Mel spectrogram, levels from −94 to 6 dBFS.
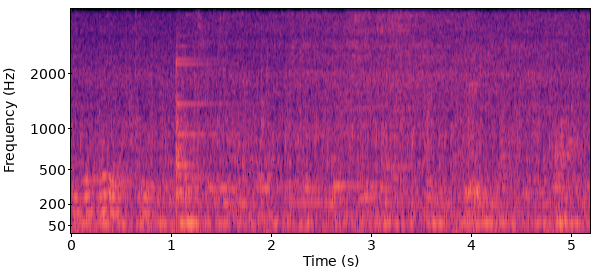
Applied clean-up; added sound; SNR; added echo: none; Frying (food) / Dishes, pots, and pans; -3 dB; reverberation time 0.7 s.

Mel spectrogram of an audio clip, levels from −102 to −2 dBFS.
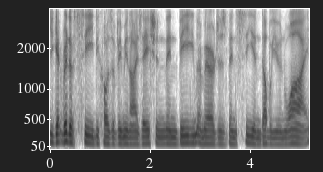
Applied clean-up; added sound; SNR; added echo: none; none; none; none.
